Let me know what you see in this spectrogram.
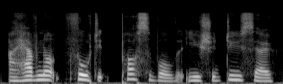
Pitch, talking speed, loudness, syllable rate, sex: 185 Hz, 235 wpm, -19 LUFS, 5.0 syllables/s, female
